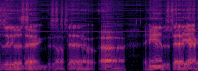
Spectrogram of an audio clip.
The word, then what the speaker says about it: Austedo: So we need to say that Austedo, I want to pronounce it wrong for some reason, but it's Austedo, like steadiness of hand, which my hands are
